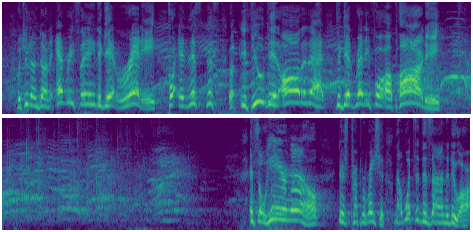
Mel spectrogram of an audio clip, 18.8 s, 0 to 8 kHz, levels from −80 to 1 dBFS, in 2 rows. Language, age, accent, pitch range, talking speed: English, 50-69, American, 155-250 Hz, 120 wpm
